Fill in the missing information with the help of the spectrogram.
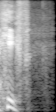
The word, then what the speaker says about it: jefe: A heaf.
